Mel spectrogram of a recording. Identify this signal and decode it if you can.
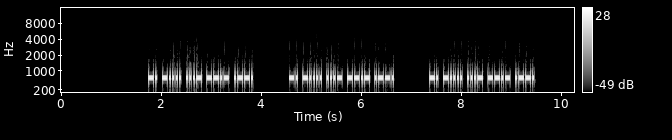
Morse code, heard as a keyed tone, about 36 wpm, 700 Hz. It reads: N6VQP N6VQP N6VQP
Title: USA Call Signs - 5 Characters - Repeated 3x - 35wpm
